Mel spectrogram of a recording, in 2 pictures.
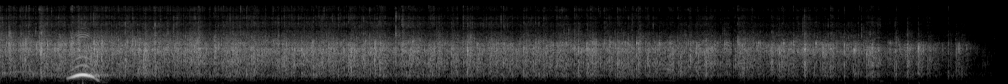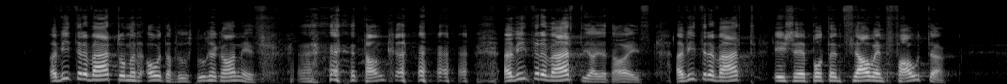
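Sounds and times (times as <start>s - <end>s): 
large crowd applauding: 0.0s - 10.0s
speech: 0.7s - 1.2s, 10.6s - 19.6s
laughter: 13.1s - 14.8s.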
